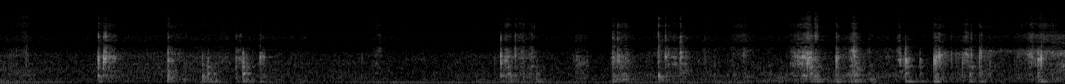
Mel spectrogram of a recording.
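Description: Hands working embroidery thread around a flat cord on a hardboard clipboard: short, scattered rustles and scuffs as thread is passed and pulled tight into square knots.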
